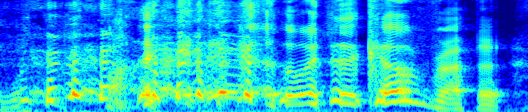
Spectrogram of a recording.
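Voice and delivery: high, loud cry breaking into laughter; squealed, laughing mock outrage; laughing disbelief. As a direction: act out bafflement while cracking up. Retells his own baffled reaction, laughing.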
